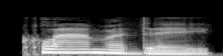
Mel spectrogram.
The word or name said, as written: chlamydate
